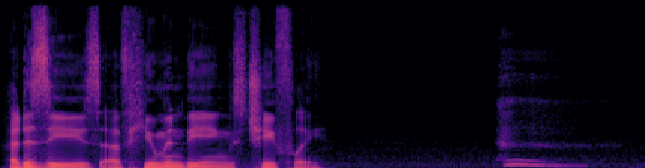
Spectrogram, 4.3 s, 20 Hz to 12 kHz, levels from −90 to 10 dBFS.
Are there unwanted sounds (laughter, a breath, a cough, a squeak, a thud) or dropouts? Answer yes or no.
yes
